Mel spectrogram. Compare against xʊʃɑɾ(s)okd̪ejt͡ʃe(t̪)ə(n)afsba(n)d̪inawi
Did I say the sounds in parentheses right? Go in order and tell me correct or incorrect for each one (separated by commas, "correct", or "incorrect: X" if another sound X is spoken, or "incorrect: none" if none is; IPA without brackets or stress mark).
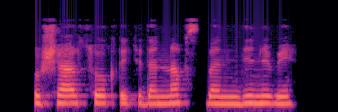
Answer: correct, incorrect: d̪, correct, correct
